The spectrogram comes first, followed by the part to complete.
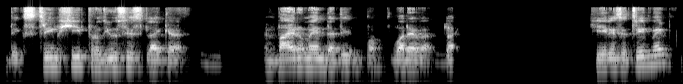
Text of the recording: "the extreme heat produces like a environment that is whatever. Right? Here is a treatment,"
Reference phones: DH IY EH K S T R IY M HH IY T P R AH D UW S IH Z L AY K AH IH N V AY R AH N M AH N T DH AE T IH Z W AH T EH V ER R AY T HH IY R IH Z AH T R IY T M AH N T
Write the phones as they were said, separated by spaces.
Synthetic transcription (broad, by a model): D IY EH K S T R IY M HH IY T P R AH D UW S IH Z L AY K AH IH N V AY R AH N M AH N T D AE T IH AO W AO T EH V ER L AY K HH IY R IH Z AH T R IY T M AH N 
